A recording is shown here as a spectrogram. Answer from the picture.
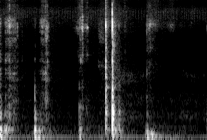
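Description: Several light clicks and taps of makeup items and a brush being handled and picked up, the sharpest a little after a second in.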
